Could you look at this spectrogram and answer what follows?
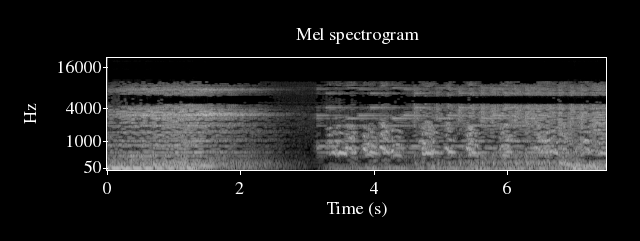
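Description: Barking and yipping dogs used as a sound effect in a radio advert for Fresno Grizzlies minor-league baseball hot dog night; loud, busy barks run throughout, dipping briefly before surging back.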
